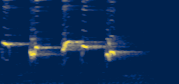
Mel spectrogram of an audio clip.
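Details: Trucukan, the yellow-vented bulbul, singing in the admired 'ropelan' style: a quick chain of bubbly, liquid whistled notes, rising and falling, run together over about one and a half seconds, then silence.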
